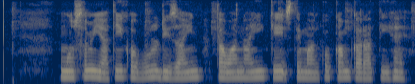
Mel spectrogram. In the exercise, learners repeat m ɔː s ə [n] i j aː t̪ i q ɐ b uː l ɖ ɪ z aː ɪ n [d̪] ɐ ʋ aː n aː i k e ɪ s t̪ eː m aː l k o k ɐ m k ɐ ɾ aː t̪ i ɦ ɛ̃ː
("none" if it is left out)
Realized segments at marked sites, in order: m, t̪

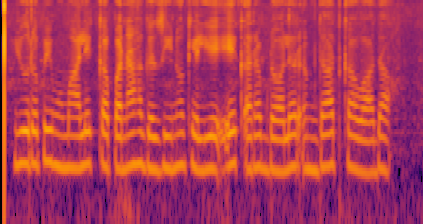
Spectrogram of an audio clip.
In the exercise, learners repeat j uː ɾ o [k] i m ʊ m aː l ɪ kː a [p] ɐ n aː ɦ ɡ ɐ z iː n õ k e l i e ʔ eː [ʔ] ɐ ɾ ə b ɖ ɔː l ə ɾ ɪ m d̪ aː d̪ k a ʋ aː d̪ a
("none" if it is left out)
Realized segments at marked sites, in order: p, p, k

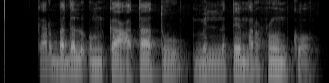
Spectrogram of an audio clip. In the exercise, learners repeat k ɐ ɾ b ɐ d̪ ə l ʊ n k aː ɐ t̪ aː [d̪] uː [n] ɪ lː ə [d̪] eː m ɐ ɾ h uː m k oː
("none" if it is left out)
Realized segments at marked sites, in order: t̪, m, t̪

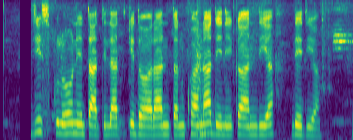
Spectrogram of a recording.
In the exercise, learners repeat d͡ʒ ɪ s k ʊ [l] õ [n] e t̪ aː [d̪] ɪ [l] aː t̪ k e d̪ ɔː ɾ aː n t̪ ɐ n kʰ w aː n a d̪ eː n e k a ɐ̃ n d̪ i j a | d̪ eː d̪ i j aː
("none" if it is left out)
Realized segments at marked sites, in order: l, n, t̪, l

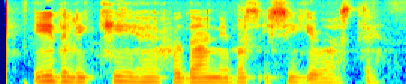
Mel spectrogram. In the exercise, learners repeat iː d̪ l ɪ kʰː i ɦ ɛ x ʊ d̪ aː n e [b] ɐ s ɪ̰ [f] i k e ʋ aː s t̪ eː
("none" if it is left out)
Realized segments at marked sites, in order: b, s

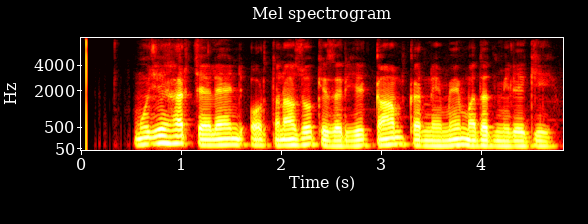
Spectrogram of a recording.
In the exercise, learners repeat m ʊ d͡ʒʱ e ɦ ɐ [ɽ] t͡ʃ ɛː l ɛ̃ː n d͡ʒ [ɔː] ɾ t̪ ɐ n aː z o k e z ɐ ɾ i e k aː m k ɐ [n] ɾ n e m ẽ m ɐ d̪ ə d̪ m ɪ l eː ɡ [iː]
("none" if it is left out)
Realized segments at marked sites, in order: ɾ, ɔː, none, iː

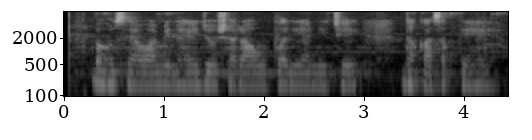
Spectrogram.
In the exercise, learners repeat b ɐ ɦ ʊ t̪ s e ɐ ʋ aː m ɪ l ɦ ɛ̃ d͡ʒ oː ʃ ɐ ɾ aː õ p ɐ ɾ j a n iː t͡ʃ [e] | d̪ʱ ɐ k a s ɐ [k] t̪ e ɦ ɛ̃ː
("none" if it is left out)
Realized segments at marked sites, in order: e, k

